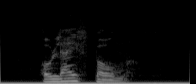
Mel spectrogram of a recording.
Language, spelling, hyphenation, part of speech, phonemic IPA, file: Dutch, olijfboom, olijf‧boom, noun, /oːˈlɛi̯fˌboːm/, Nl-olijfboom.ogg
- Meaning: olive tree (Olea europaea)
